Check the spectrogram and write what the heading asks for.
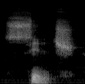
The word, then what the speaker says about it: sinh: uh you might pronounced you might pronounce thanan as tan now I prefer shine Kosh thanan but I understand if you want to use cinch Kosh tan I get it so it's really there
